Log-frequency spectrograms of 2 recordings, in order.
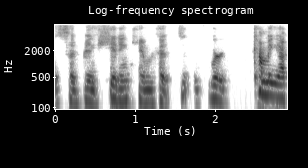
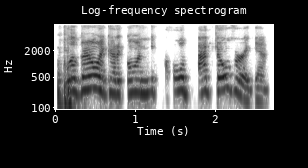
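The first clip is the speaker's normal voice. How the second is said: exasperated; 5 semitones higher, 4 dB louder, faster than usual. Acted. Medicine man complains about ruined batch.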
